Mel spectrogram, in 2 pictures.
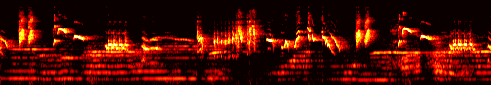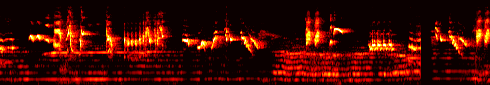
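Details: Oriental magpie-robin singing continuously and energetically: a rich medley of high whistles, rapid chirps, slurred rising and falling notes, and buzzy trills, over a constant low steady humming tone.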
